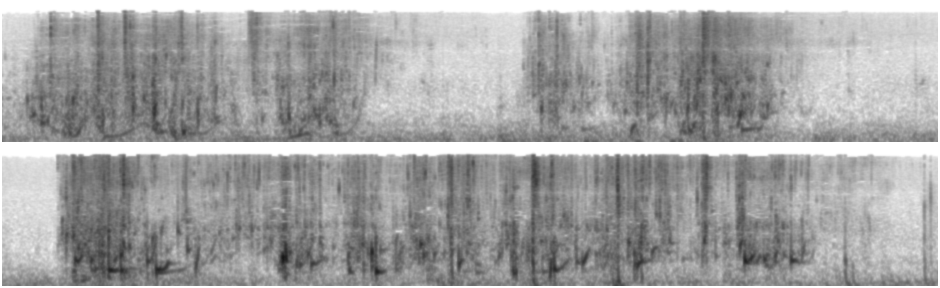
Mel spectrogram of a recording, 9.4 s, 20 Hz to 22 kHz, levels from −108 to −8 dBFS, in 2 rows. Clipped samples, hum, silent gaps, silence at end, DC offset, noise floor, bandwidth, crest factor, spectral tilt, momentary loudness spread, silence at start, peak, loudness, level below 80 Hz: under 0.1%; none; none; 0 s; under 0.1%; -56 dBFS; 17 kHz; 32 dB; -1 dB/octave; 16 LU; 0.05 s; 0 dBFS; -29 LUFS; -58 dBFS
